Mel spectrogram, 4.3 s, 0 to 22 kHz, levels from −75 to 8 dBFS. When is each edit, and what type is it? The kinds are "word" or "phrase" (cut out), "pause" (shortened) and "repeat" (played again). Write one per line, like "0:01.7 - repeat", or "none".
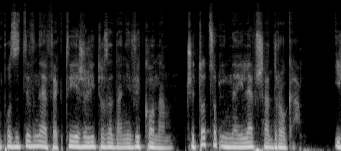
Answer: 0:02.2 - pause
0:02.7 - phrase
